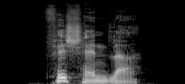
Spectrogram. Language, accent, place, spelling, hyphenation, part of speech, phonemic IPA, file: German, Germany, Berlin, Fischhändler, Fisch‧händ‧ler, noun, /ˈfɪʃˌhɛntlɐ/, De-Fischhändler.ogg
- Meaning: fishmonger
